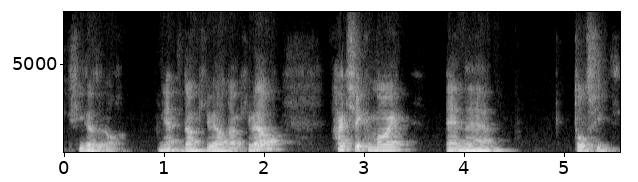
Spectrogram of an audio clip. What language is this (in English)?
Dutch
